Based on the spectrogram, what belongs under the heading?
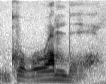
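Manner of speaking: voiced grumble, whispered low; grumbling whisper. Reading crowd grumbling from scripture.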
